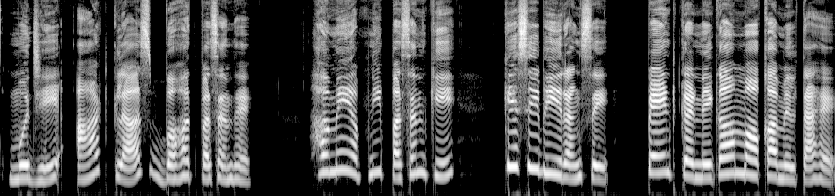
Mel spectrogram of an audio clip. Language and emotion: Urdu, happy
